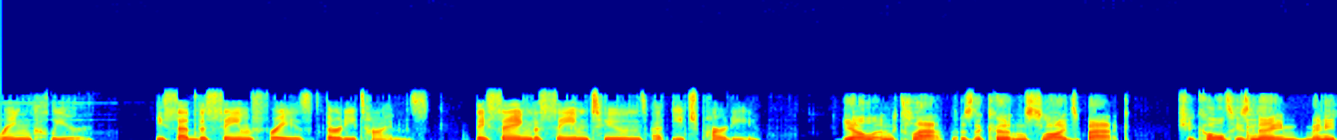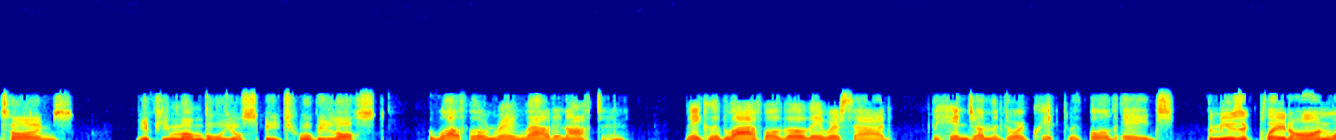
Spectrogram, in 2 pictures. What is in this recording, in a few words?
Office microphone sample; Alienware Pro; wireless headset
